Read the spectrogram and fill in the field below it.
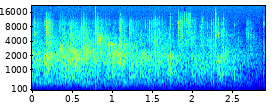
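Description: A crowd applauds steadily for about three seconds, a dense, even wash of many hands clapping at once with no voices standing out above it.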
